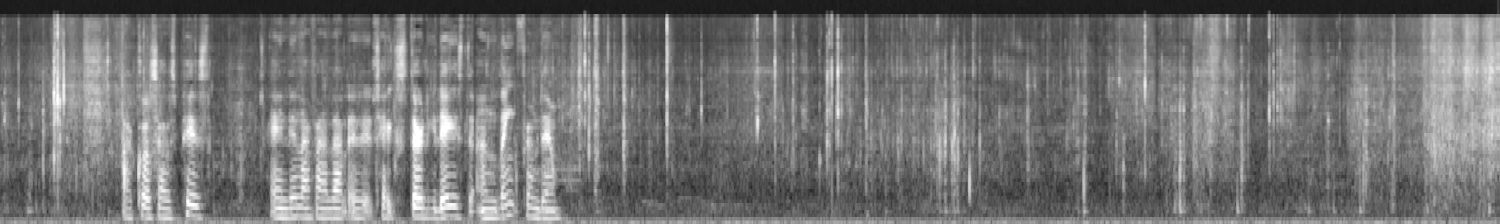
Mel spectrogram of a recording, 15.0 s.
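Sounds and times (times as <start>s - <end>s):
person chewing food: 0.0s - 1.2s, 5.8s - 15.0s
steady low hum: 0.0s - 15.0s.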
